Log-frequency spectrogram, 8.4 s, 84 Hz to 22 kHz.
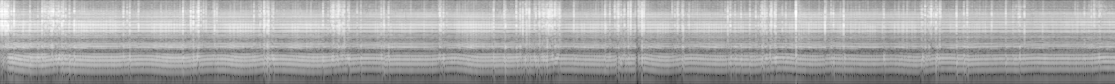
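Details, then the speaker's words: ArcCaptain MIG 205 MP in pulse mode, on the soft side of the scale around 21.5: steady, fast buzzing arc with an even pulse and a few crackles, no sputtering; normal pulse MIG arc. "Okay. So, that's going pretty well for pulse."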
